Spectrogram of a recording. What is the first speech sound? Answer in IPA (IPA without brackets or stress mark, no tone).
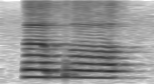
ə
